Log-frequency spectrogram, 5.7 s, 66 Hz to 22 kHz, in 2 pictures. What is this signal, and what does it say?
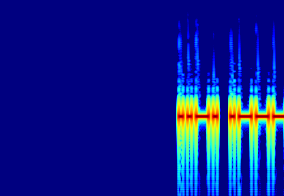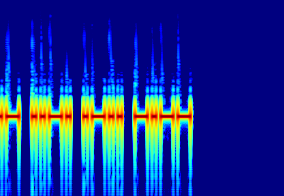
Morse code, heard as a keyed tone, about 28 wpm, 700 Hz. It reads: F1FLY
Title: DXCC-100 Call Signs - 5 Characters - Repeated 3x - 28wpm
